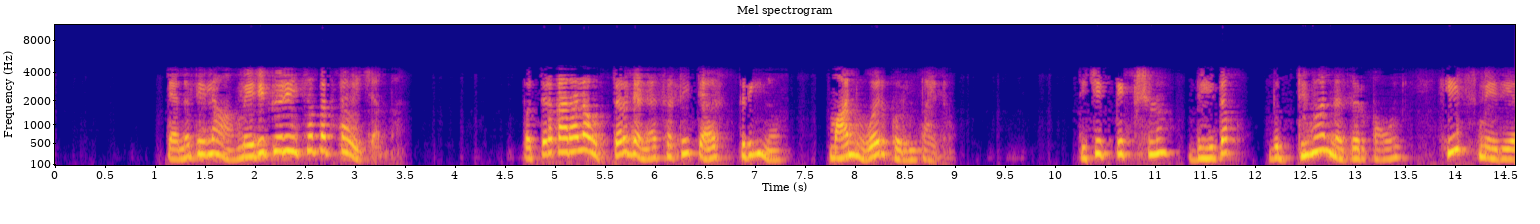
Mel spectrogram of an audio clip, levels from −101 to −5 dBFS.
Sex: female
